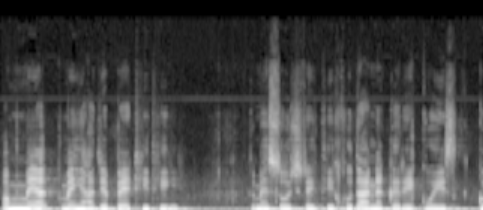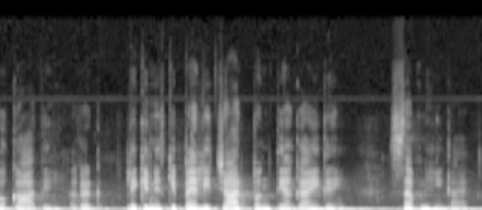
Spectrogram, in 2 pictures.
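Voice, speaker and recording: This woman has a normal speaking voice at a medium pitch. Her intonation stays fairly even. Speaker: retiring college principal. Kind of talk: farewell speech.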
